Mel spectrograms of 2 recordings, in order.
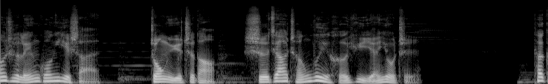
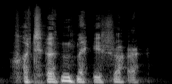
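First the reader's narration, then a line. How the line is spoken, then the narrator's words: Sheepish awkward laugh. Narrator (Chinese): 史嘉诚讪讪笑道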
